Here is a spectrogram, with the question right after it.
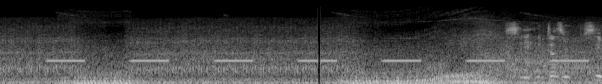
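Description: A truck in a driving video game backs up a trailer, its reversing alarm beeping in a steady, evenly spaced rhythm over a low diesel engine rumble, with a brief hiss and clatter toward the end.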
